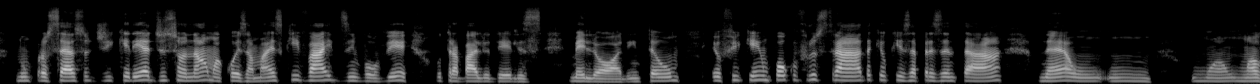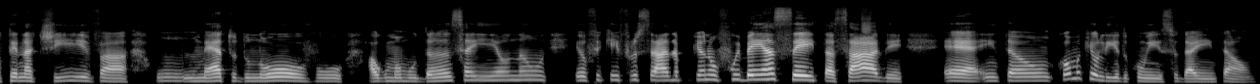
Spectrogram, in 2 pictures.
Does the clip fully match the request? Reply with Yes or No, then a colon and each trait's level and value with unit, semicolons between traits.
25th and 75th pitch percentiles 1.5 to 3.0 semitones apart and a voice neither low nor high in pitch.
No: average, 3.7 semitones; medium, 170 Hz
